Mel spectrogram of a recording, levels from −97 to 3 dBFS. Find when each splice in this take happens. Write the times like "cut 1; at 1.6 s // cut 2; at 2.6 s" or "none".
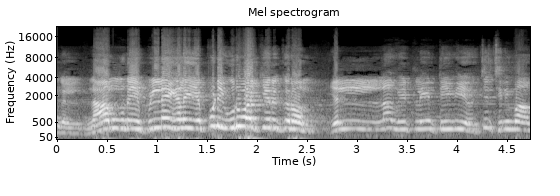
none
